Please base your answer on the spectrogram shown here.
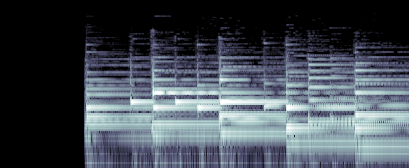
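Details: After a short silence, a bright chiming mallet-percussion melody starts, with bell-like notes struck about every half second and no animal sounds.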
